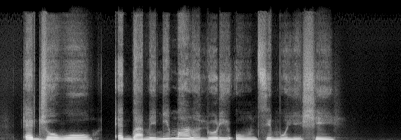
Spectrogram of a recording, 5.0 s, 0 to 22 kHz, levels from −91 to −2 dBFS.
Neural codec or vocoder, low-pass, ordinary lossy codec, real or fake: autoencoder, 48 kHz, 32 numbers a frame, DAC-VAE, trained on Japanese speech; none; none; fake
